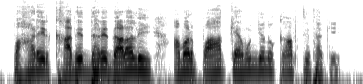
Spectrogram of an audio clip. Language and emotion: Bengali, fearful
